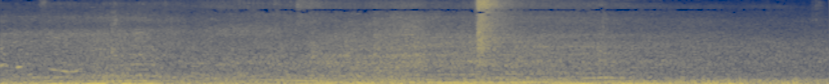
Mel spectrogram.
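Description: Coach bus engine running with a low drone as it drives by in street traffic. A little after the middle comes one short, sharp air-brake hiss.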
